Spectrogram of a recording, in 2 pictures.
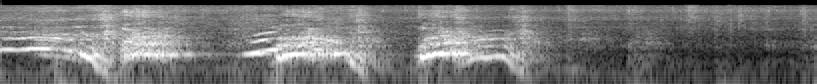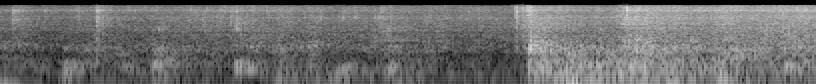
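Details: Dogs, Labradors and a husky-akita mix, playing in a pool at a home boarding yard in Granada Hills, California; three sharp barks in quick succession, then splashing water hiss and a person calling.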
